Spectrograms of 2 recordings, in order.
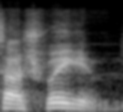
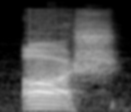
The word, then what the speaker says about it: Ohsweken: Yeah, it's Ohsweken. They say it really fast, kind of like Newfoundland. It goes by quick, and you don't really hear all the pronunciation. But I think the biggest thing I hear is Osh. It's not Osh, like Oshkosh.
